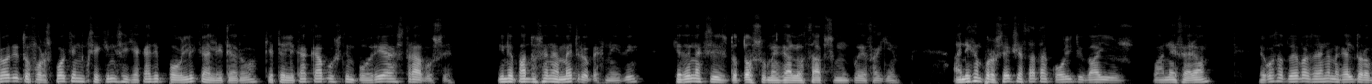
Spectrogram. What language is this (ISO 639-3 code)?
ell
